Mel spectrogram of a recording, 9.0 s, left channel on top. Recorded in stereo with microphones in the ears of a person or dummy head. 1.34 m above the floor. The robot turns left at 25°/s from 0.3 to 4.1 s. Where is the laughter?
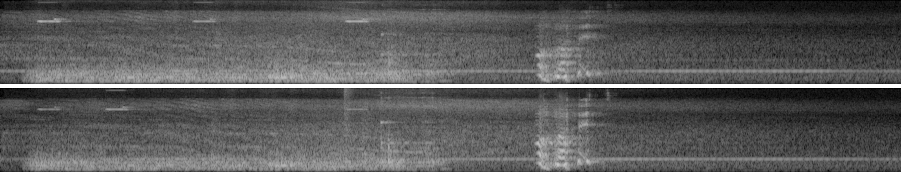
40° right (ahead or behind), 0.7 m.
